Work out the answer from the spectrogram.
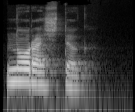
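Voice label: "норасьтӧг", Komi-Zyrian, female; audio dict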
